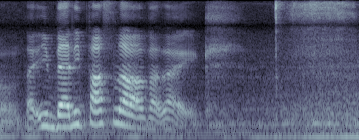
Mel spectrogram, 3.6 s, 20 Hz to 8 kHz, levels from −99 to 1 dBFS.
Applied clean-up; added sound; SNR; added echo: none; none; none; none.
